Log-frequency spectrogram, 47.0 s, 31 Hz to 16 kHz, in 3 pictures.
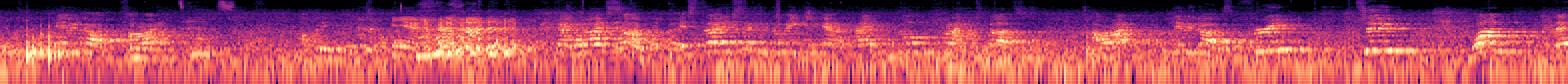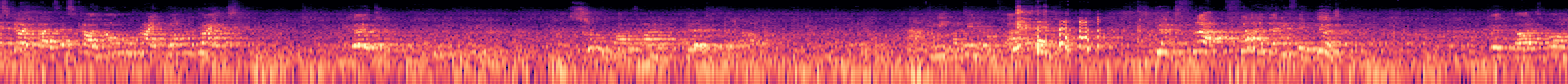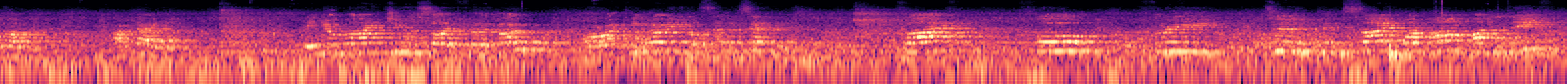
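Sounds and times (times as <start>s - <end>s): gym hall room noise: 0.0s - 47.0s.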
